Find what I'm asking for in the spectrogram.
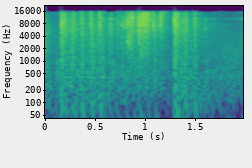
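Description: Rapid automatic gunfire in Rainbow Six Siege, a dense, loud burst of shots lasting about two seconds with a brief break and sharp restart midway.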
